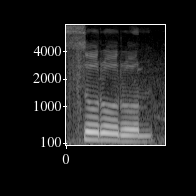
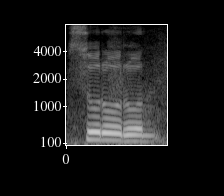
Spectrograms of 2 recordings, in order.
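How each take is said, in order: The two takes are said the same way.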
